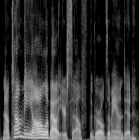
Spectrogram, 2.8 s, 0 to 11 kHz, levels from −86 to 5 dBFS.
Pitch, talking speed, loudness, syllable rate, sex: 185 Hz, 195 wpm, -19 LUFS, 4.9 syllables/s, female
